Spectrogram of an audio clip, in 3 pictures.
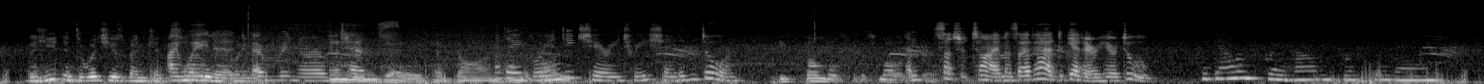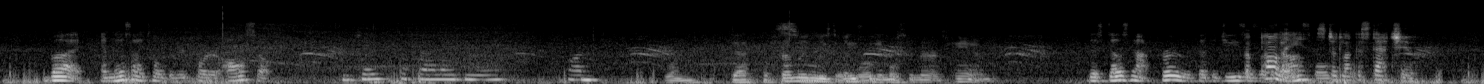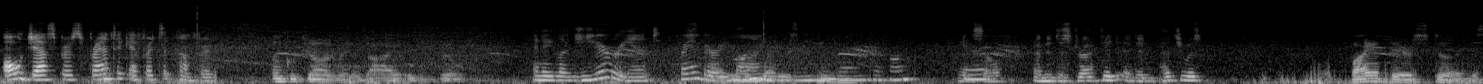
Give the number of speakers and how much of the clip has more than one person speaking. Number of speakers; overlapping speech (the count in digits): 8, about 17%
